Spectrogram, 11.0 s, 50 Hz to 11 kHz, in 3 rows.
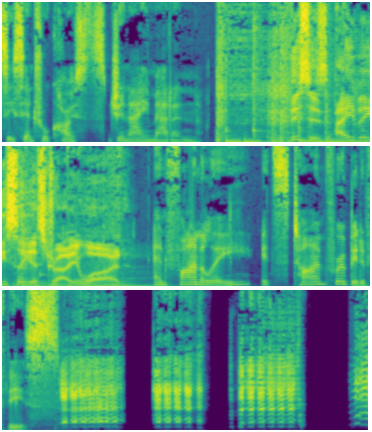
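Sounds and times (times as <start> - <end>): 
speech: 0.0 - 9.9
goat bleating loudly: 7.9 - 11.0.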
